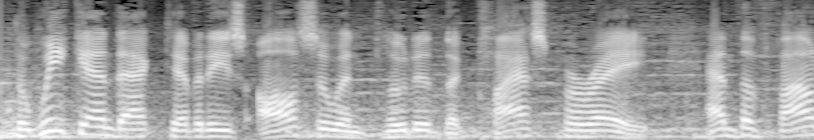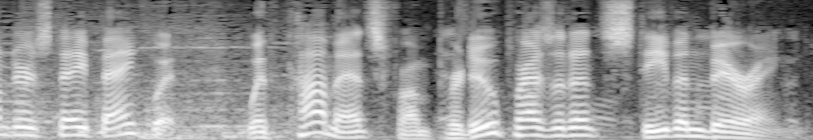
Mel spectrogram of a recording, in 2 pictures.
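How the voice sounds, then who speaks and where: A man reading scripted newsreel narration as the narrator. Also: medium pitch. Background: music.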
